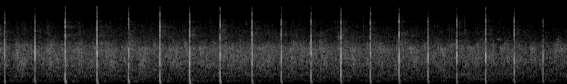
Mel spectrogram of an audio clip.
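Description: Audience at a youth awards event applauds elected officials, with a soft wash of clapping behind one close, loud clapper striking hands in a steady, evenly spaced rhythm.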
